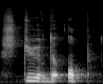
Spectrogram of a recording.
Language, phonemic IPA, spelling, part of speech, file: Dutch, /ˈstyrdə ˈɔp/, stuurde op, verb, Nl-stuurde op.ogg
- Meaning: inflection of opsturen: 1. singular past indicative 2. singular past subjunctive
